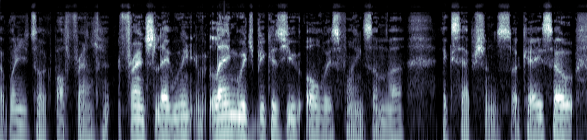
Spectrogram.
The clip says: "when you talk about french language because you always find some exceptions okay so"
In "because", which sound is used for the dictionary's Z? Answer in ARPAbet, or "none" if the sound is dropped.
Z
